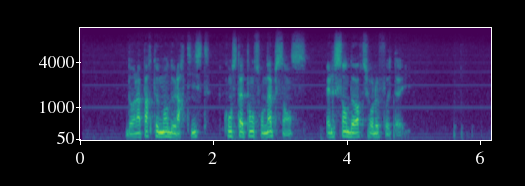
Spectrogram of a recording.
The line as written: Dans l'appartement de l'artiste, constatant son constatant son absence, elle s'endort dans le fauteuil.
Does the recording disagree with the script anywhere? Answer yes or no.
yes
